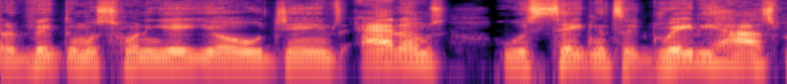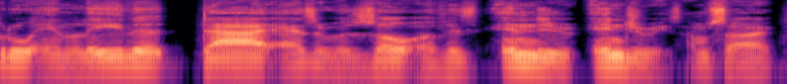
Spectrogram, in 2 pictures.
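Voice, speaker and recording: A man's voice: mid-range voice, no echo, clean studio sound. A man with an American accent recaps news as an online host, talking colloquially and directly to viewers with his own blunt opinions. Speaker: host of a hip-hop news commentary channel. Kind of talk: news recap with casual personal commentary.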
